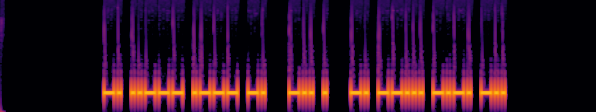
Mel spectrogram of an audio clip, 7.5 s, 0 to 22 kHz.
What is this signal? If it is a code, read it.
Morse code, heard as a keyed tone, about 28 wpm, 700 Hz. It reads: N2JN DE N7CD
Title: USA Callsign DE Callsign - 4 Characters - 28wpm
